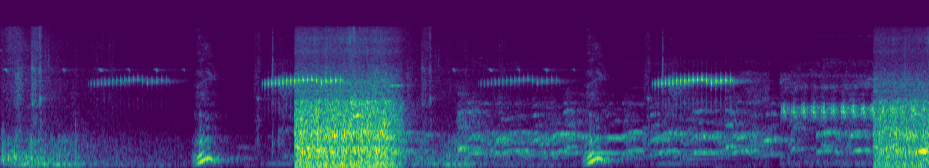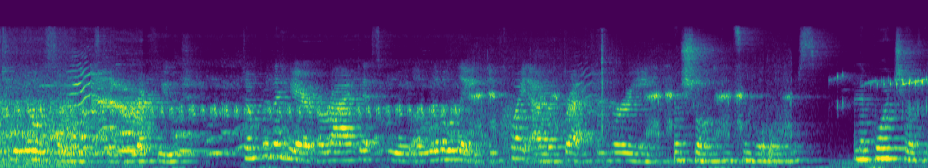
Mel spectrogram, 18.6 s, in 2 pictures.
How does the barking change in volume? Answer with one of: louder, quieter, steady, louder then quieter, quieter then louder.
louder then quieter.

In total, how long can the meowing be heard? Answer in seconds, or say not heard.
5 s.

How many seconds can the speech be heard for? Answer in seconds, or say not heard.
9 s.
